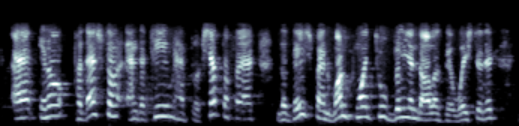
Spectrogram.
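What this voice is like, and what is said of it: Indian-accented English. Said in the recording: “That's a guy from India, if I can gauge off his accent.”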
